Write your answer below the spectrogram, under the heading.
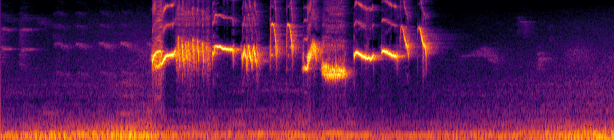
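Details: A series of fast, varied whistles and chirps from an orange-headed thrush, about ten sharp notes in under three seconds, some rising and some dropping, over a faint low background hum.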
